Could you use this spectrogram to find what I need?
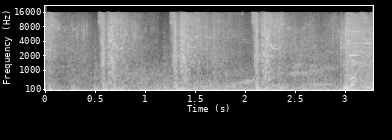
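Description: A bow shoots arrows with sharp twangs.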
